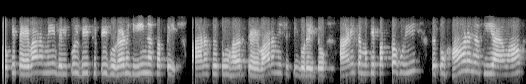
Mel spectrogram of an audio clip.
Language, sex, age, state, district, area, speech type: Sindhi, female, 30-45, Gujarat, Surat, urban, conversation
